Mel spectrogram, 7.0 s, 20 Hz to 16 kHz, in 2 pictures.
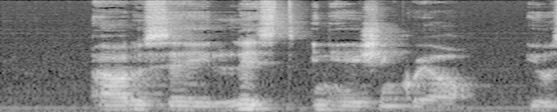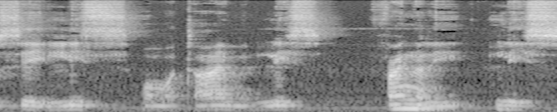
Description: Pronunciation:
List-in-Haitian-Creole-Lis.mp3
